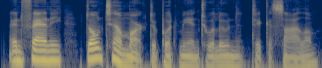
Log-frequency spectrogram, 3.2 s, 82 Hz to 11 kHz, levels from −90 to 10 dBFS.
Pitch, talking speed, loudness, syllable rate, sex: 105 Hz, 225 wpm, -20 LUFS, 6.3 syllables/s, male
